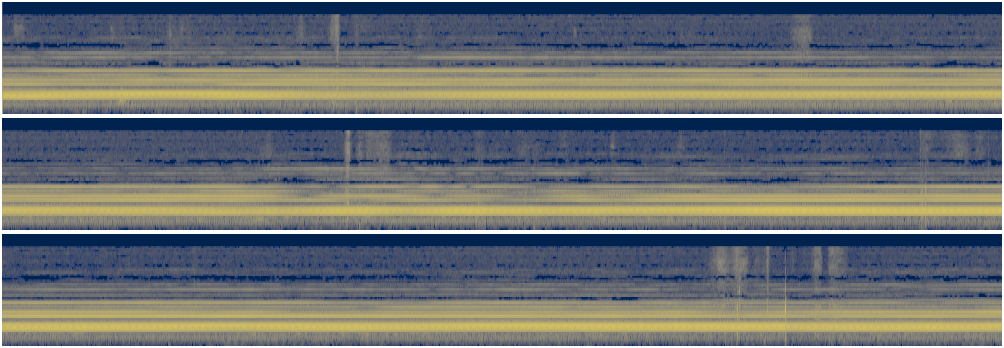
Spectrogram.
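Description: Outdoor civil defense sirens sounding the tsunami warning: a steady, chord-like tone of several pitches held level, neither rising nor falling, with small swells in loudness.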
